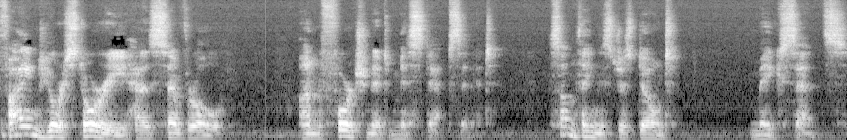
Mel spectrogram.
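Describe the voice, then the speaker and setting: Putting on a character voice, a man booms at a fairly high pitch and fairly slow pace, with big swings in loudness and long, frequent pauses. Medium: actual play. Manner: blunt, formal, hearty.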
